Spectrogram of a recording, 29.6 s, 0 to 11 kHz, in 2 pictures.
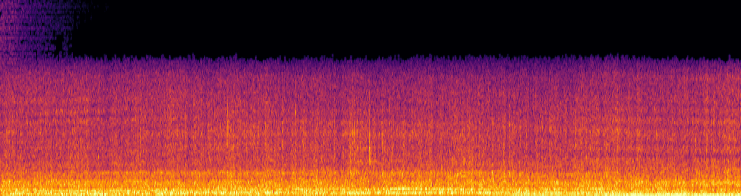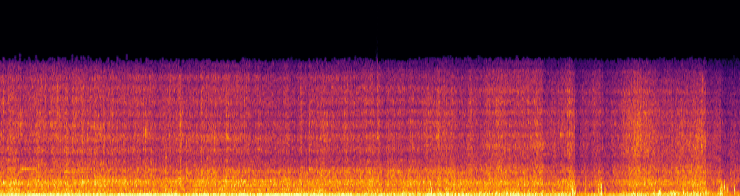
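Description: Claas Tucano 430 combine harvester running steadily as it harvests grain maize through its maize header, a continuous machine drone. A deeper steady hum comes in about ten seconds in, and a few uneven clatters sound near the end.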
